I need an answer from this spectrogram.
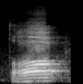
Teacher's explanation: ত, এ হরফটি 1 আলিফ পরিমাণ লম্বা হবে, জিহ্বার আগা উপরের দাঁতের গোড়ায় ভিতর দিয়া ধাক্কা দিয়ে মুখ খুলে দিবে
